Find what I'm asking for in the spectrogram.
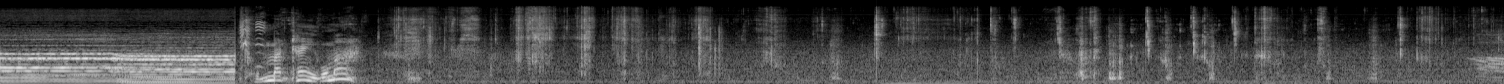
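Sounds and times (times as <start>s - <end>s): crunchy chewing: 3.8s - 15.0s.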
